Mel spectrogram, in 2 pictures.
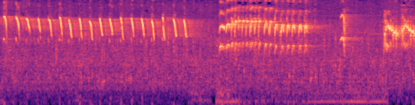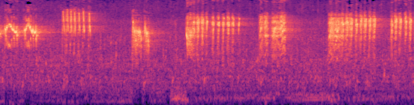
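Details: White-rumped shama song for training competition birds, built from long, speedy rolling 'tembakan' phrases. A rapid string of high chips gives way to harsh, buzzy, rattling bursts and whistled slurs separated by short pauses.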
